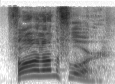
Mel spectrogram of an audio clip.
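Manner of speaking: ordinary talk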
